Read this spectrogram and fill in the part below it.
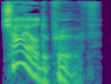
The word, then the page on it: child-proof: British English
